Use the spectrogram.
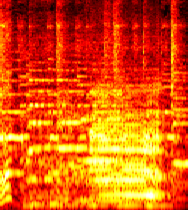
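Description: A cow moos in one long, drawn-out call, loud, with a steady harmonic bellow that swells slightly toward the end. No other sounds accompany it.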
